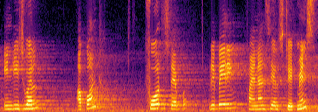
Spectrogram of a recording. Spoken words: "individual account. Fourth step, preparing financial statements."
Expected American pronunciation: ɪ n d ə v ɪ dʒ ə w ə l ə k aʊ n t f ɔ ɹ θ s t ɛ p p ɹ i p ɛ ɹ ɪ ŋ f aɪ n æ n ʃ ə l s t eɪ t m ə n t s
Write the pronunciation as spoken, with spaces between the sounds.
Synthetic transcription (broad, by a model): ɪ n d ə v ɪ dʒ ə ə l ə k aʊ n t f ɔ ɹ t s t ɛ p p ɹ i p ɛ ɹ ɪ ŋ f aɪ n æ n s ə l s t eɪ t m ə n t s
